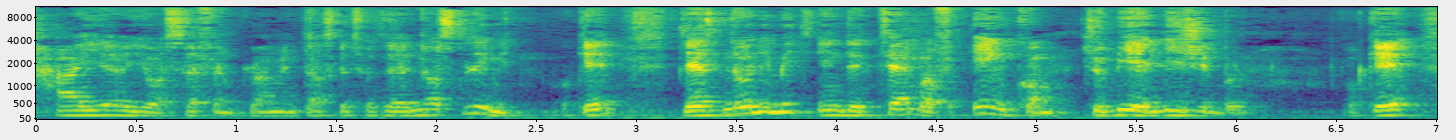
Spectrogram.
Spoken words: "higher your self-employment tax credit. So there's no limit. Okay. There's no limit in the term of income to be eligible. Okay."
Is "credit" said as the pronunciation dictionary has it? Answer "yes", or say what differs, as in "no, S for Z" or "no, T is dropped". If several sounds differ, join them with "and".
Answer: no, R is dropped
